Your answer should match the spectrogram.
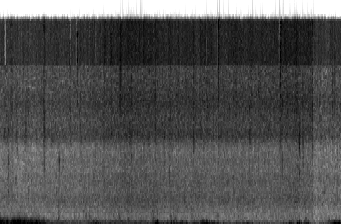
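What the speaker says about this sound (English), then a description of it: "And now, look, it's raining, coming down pretty good." Heavy rain pours down on a Kansas garden, a steady hiss of drops striking the ground and leaves, with low rumbles of thunder rolling underneath, close and continuous with no talking.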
